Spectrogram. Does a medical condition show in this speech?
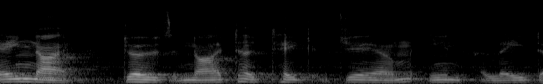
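Yes: cerebral palsy.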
